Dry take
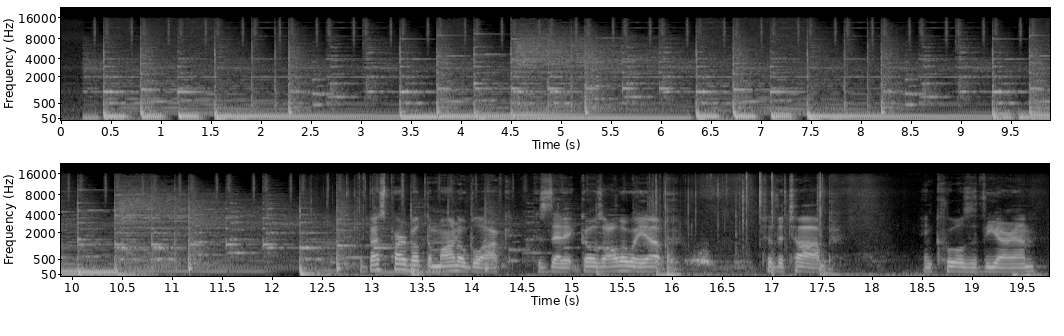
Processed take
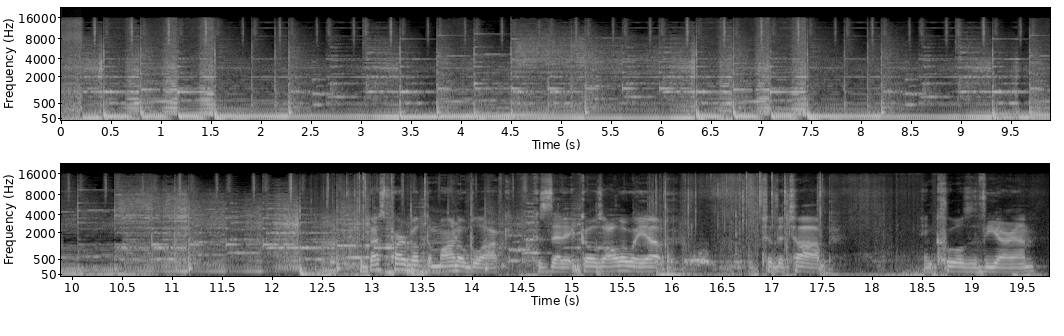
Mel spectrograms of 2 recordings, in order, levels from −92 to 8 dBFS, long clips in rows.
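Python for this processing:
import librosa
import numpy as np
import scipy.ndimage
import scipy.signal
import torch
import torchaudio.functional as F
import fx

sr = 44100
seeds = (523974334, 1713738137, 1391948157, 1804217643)

y = fx.fixed_phaser(x, sr, hz=380.0, stages=6, at=(9.9, 10.5), fade=0.02)
y = fx.pre_swell(y, sr, db_per_s=21.0)
y = y * 10.0 ** (2.5 / 20.0)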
